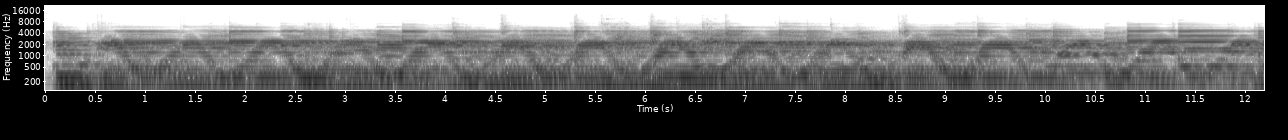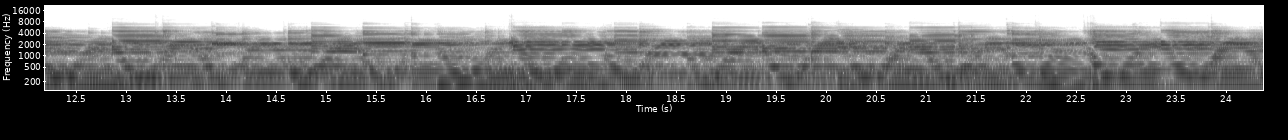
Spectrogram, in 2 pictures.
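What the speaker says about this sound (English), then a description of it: "So this is the phase 90 now in that blue mode." Distorted electric guitar riffs through an MXR Phase 95 pedal in vintage Phase 90 mode, with a sweeping, swirling phaser effect, loud and continuous, playing chords and single notes throughout.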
